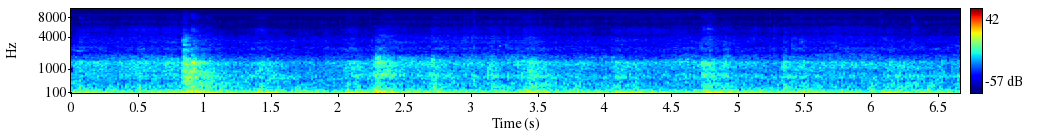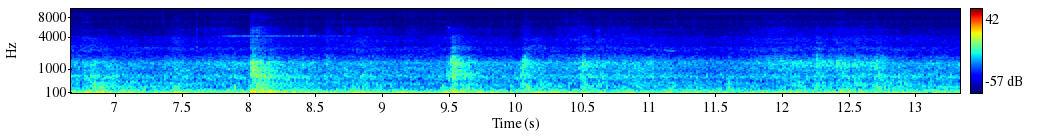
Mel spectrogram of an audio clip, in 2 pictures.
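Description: Freight train of autorack cars rolling past, a steady low rumble with sharp clanks every second or two from the passing cars and their wheels. A brief high squeal about eight seconds in.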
